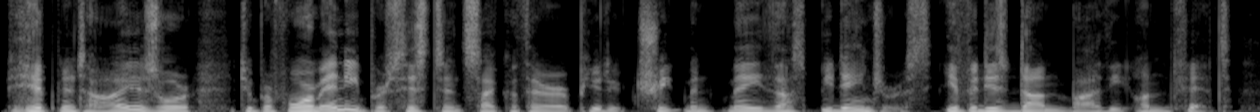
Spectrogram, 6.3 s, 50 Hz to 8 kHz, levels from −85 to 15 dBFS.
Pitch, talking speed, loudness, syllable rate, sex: 155 Hz, 190 wpm, -21 LUFS, 6.2 syllables/s, male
